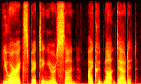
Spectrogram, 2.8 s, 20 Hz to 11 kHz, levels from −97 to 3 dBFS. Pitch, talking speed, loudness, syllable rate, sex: 160 Hz, 210 wpm, -17 LUFS, 5.1 syllables/s, female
